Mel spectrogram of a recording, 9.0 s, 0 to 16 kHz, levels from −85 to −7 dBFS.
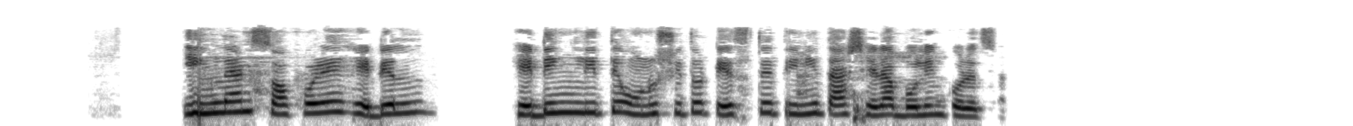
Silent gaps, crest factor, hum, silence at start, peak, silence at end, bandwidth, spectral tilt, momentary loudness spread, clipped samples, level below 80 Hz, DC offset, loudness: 2.96-3.40 s; 18 dB; none; 1.25 s; -2 dBFS; 2.4 s; 8 kHz; -3 dB/octave; 7 LU; under 0.1%; -60 dBFS; under 0.1%; -17 LUFS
